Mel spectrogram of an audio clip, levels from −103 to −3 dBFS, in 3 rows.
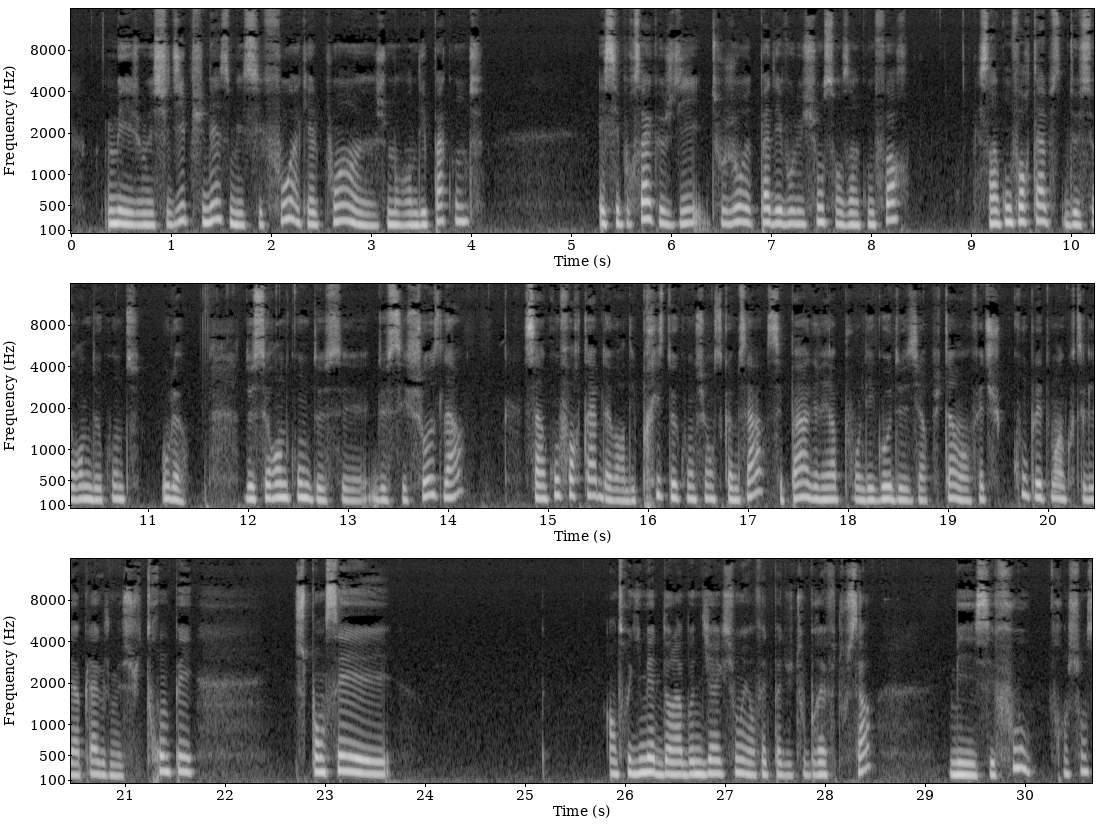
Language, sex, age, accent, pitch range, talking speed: French, female, 20-39, French, 190-230 Hz, 200 wpm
